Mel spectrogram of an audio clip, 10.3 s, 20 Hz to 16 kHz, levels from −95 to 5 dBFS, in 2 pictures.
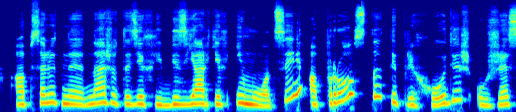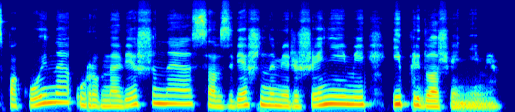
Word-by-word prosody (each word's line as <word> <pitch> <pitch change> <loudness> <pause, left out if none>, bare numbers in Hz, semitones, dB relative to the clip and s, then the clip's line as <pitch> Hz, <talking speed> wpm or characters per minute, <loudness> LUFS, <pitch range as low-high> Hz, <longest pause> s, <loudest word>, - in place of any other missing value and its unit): Абсолютное, 210 0 0
наешь 230 +6 +1
вот 230 -3 -4
этих, 205 0 0
без 195 +2 +1
ярких 210 -1 +2
эмоций. 205 - +3 0.2
А 215 - +3
просто 420 - +2
ты 255 - 0
приходишь 210 - -3
уже 185 +1 -3
спокойная, 205 - -1
уравновешенная, 190 +7 -1
со 200 -7 -2
взвешенными 165 +3 -2
решениями 200 +7 +2 0.2
и 210 - +7
предложениями. 140 - -2
200 Hz, 110 wpm, -28 LUFS, 170-220 Hz, 0.2 s, и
